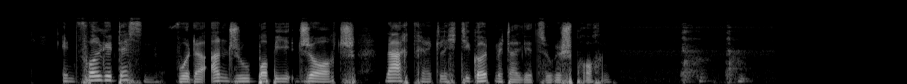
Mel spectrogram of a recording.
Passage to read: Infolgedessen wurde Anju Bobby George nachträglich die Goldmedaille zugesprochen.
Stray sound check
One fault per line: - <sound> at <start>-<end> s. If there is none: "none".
- cough at 6.8-7.6 s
